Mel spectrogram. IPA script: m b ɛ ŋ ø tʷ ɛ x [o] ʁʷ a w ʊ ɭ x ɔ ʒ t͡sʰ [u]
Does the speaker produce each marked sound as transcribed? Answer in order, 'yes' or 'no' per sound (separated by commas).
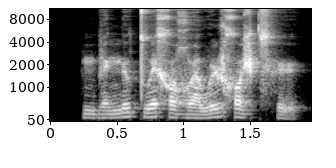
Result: no, no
